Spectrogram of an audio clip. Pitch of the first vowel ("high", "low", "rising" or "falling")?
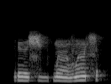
low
